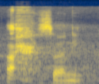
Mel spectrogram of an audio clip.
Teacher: ہا ساکن ہے، اس کو درمیان حلق سے ادا کریں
